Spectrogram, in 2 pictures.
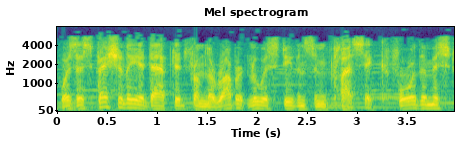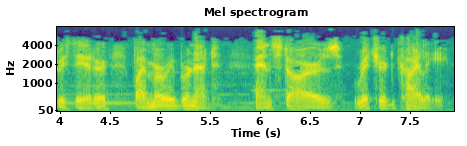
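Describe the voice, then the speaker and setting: A man's voice: deep voice, expressive, moderate pace, faint music behind. An American man hosting a radio drama, reading a scripted introduction in a theatrical, portentous manner. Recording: dull lo-fi radio recording.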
